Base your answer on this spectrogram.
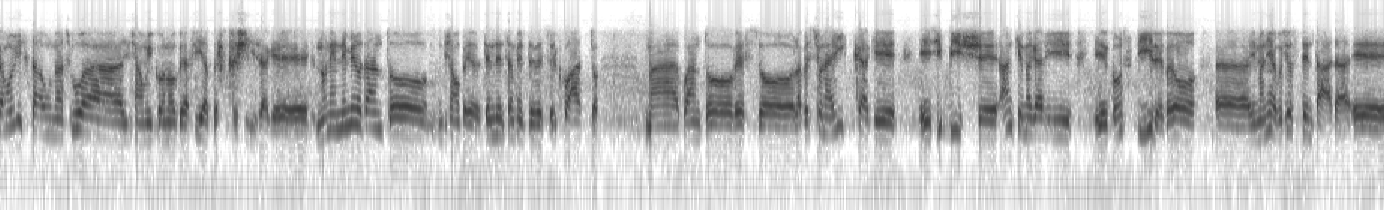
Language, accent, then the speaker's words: Italian; Naples, Campania, Italy; now in Rome, Italy; sono napoletano e lavoro a Roma.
